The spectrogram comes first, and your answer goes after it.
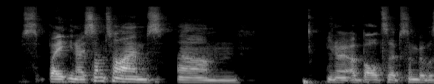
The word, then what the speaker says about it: Bolter: And so this can sound pretty interesting, but like Bolter, and it's spelled ER, but you say it more with an A if you're using it for the slang.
